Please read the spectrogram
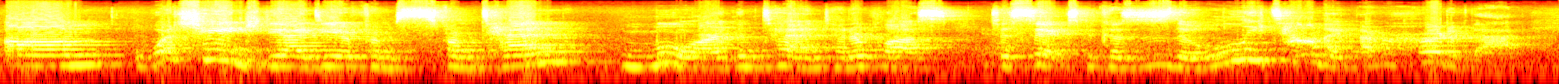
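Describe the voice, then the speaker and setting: Loud-voiced woman questioning a town board. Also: on the high side, lively intonation, moderate pace, hardly any pauses. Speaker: resident speaking at public hearing. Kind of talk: public comment at a town meeting. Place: town hall meeting room. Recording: echoey meeting room with light noise.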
